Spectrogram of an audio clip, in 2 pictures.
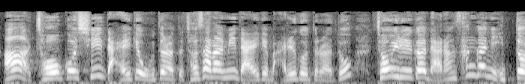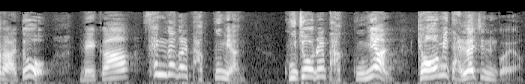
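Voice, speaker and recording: Animated woman giving a coaching lecture. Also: sits high, moderate pace. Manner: animated, acts out little dialogues in changing voices. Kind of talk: televised lecture. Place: studio with a live audience.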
